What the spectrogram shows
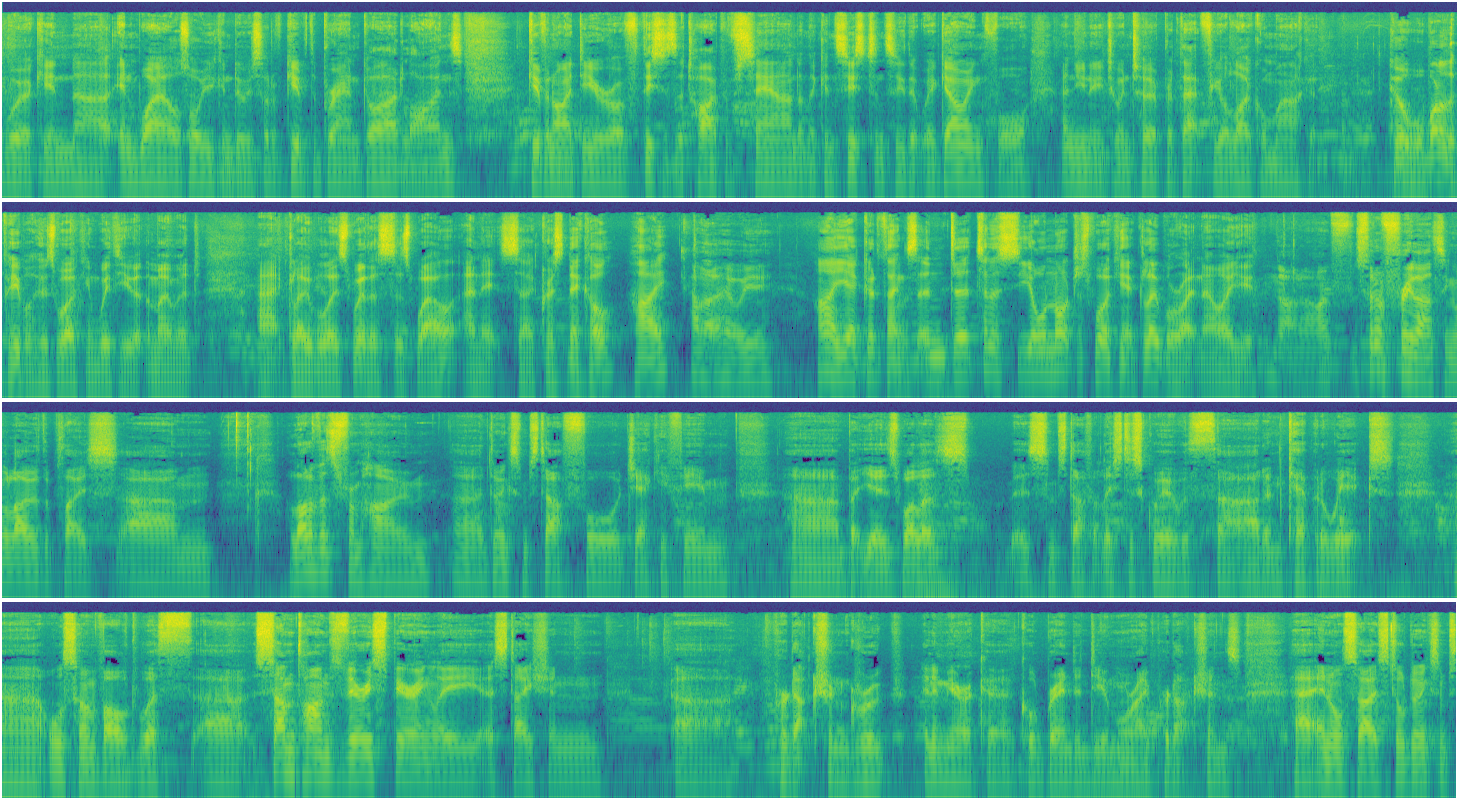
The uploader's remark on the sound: Once again, we recorded it in a pub.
